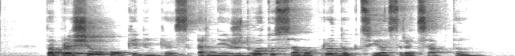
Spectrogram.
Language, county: Lithuanian, Vilnius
